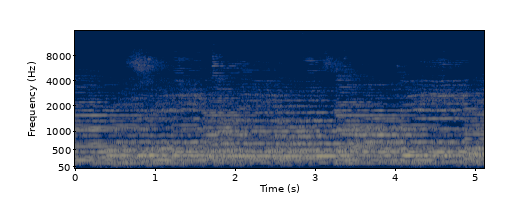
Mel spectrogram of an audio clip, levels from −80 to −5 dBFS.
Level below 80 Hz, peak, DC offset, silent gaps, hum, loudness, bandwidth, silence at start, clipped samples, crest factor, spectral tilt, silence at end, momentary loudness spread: -80 dBFS; -26 dBFS; under 0.1%; none; none; -39 LUFS; 11.5 kHz; 0 s; under 0.1%; 12 dB; -6 dB/octave; 0 s; 2 LU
